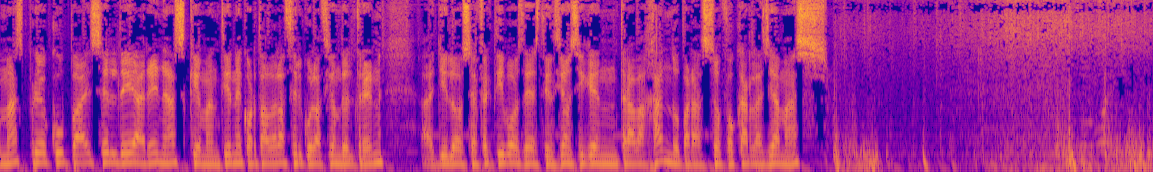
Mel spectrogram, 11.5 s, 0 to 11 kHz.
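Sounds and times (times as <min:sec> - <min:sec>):
speech: 0:00.0 - 0:09.0
strong gusts of wind during an outbreak of wildfires: 0:08.3 - 0:11.5.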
